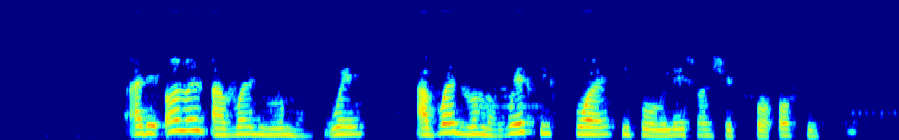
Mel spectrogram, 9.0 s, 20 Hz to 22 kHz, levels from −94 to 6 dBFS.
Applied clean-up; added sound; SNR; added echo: none; none; none; none.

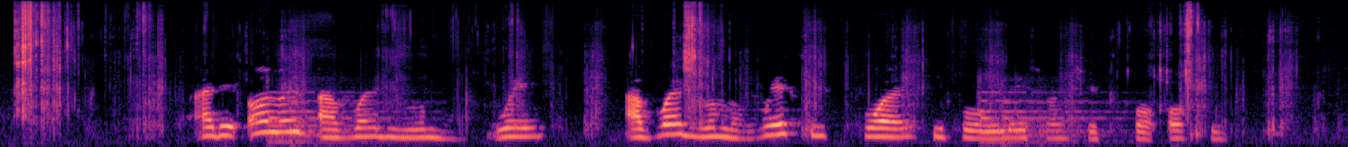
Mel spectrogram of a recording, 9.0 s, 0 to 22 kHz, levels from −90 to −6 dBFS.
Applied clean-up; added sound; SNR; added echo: none; Chewing, mastication + Organ; 8 dB; none.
